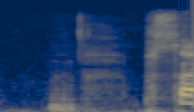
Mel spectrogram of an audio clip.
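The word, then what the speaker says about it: psi: 푸사 이렇게 읽는데 S를 거의 약하게 발음하기 때문에 그냥 파이 뭐 이런 식으로 발음할 수도 있습니다.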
